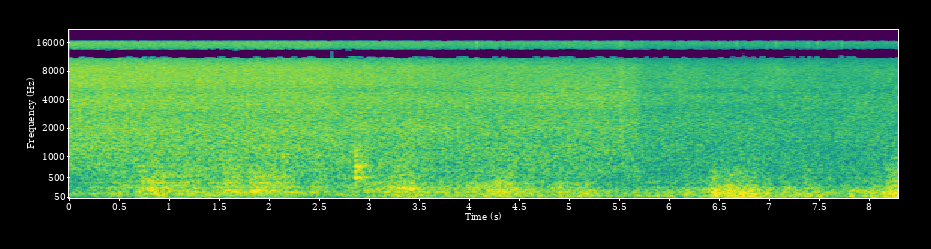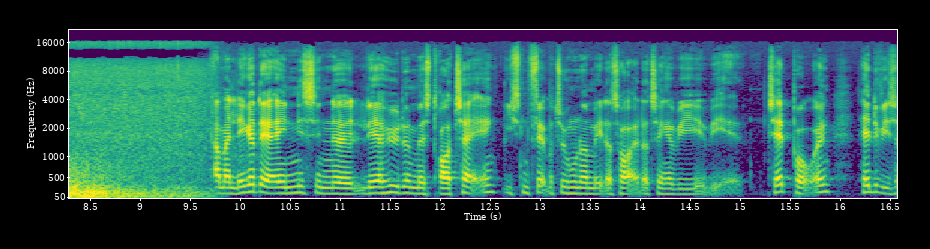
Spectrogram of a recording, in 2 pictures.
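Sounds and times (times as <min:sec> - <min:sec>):
deep rolling thunder: 0:00.0 - 0:09.8
heavy rain in a thunderstorm: 0:00.0 - 0:09.8
speech: 0:09.8 - 0:16.5.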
